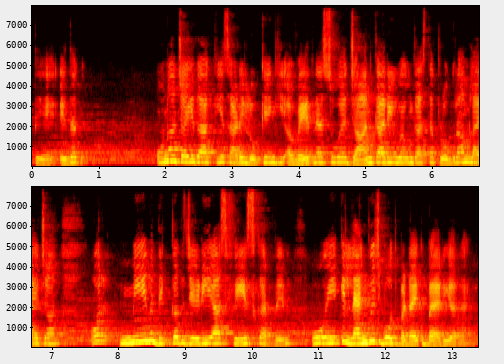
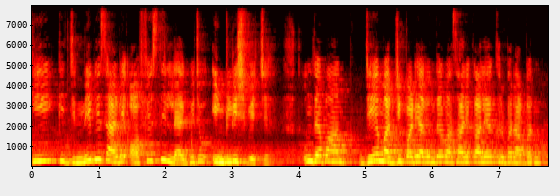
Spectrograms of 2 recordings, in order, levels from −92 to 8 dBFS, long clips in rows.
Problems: constant background noise, echo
